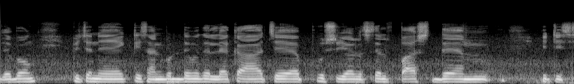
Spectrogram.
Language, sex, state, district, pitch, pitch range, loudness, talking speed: Bengali, male, Assam, Hailakandi, 125 Hz, 120-130 Hz, -12 LUFS, 135 wpm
